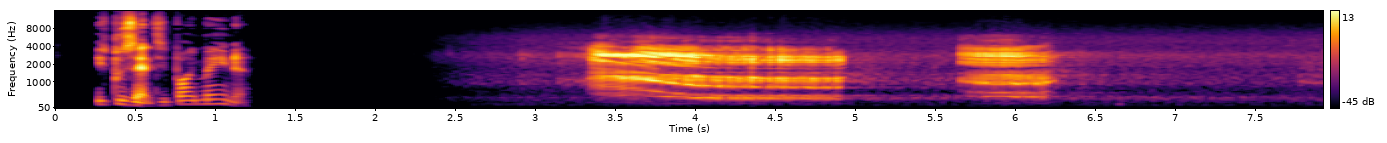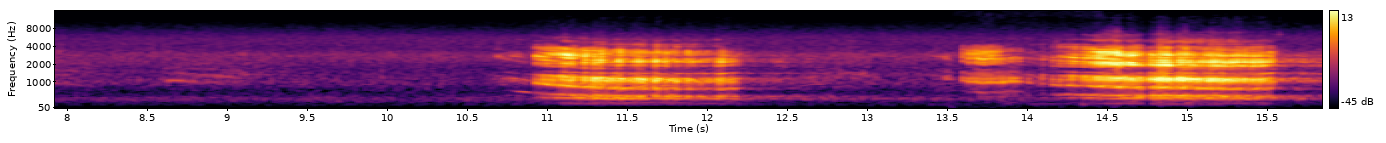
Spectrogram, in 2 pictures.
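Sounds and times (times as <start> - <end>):
speech: 0.2 - 1.3
red deer stag bellowing during the autumn rut: 3.1 - 6.8, 10.6 - 15.8.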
